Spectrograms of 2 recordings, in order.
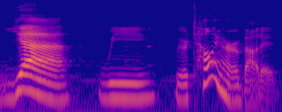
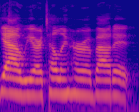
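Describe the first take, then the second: First: It is said with ordinary English rhythm. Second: It is said with an even French rhythm.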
